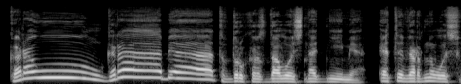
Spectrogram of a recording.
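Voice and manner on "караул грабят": crow crying robbery. Acted. Crow returns, cries robbery.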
